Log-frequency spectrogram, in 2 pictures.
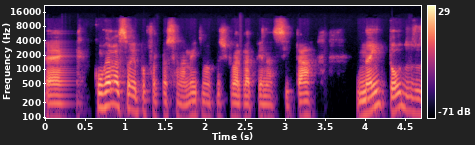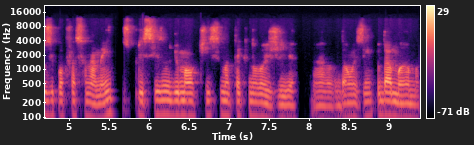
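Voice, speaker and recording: A man speaks at a fairly quick pace, his fairly low voice dark and mellow in tone with ordinary pitch variation. The background is quiet. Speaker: radiation oncologist. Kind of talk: professional panel discussion.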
